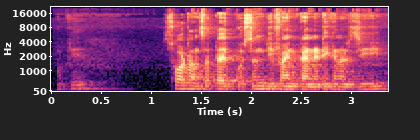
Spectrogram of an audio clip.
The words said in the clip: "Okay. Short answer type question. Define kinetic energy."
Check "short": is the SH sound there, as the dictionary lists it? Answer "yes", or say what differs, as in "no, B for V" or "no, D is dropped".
no, S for SH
